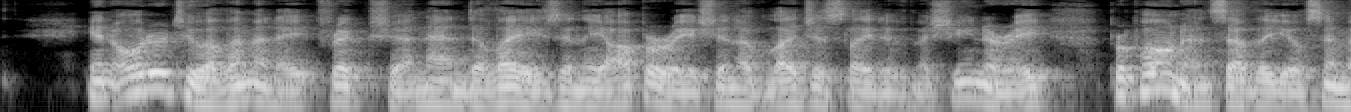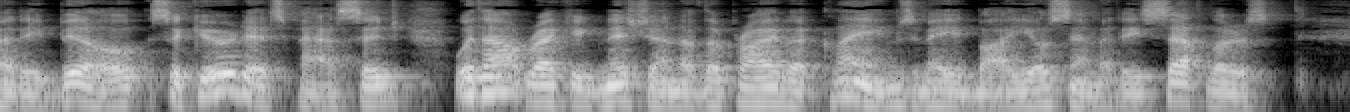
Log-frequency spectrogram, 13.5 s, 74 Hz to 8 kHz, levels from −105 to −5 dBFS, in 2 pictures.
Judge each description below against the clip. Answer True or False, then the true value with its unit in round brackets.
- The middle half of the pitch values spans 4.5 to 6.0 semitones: False (3.3 semitones)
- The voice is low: True (95 Hz)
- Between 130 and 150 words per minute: True (140 wpm)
